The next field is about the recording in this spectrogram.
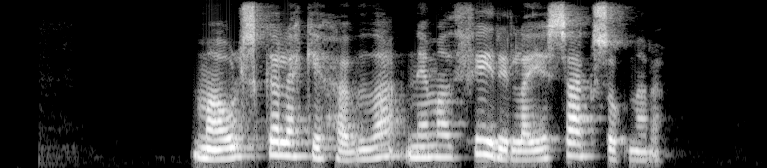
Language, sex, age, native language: Icelandic, female, 40-49, Icelandic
